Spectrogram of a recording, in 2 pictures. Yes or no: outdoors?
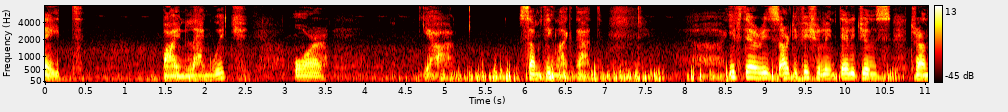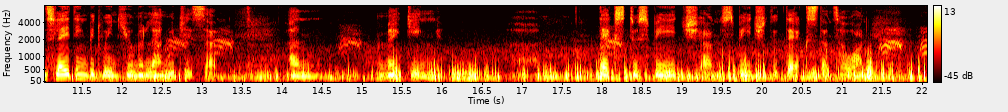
yes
